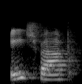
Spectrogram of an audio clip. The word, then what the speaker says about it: HVAC: hvac technicians so um hvac is an abbreviation and we pronounce it the letter h so that's what this is here h and then back hvac and it's and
